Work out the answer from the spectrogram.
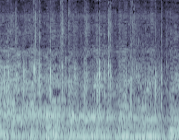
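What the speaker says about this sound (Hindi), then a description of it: "देवी और सज्जनों, जोरदार तालियों से अभिनंदन।" A parade-ground crowd at the NCC rally in New Delhi gives a short burst of strong applause and cheering, dense and continuous across the brief moment, with a voice carrying over it.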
